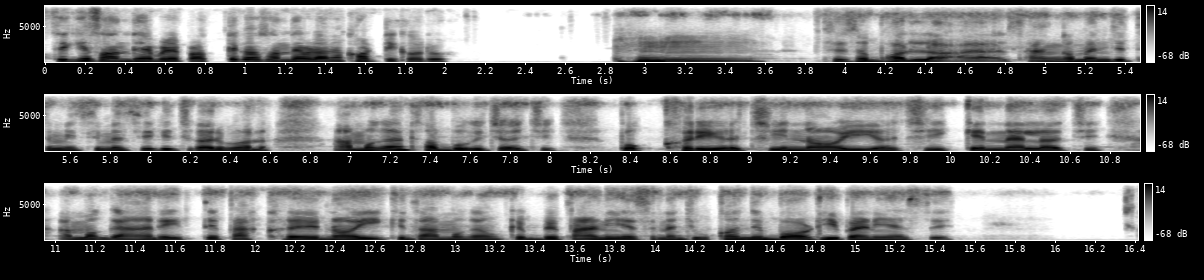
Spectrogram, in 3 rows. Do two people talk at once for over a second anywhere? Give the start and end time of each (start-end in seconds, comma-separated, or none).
none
